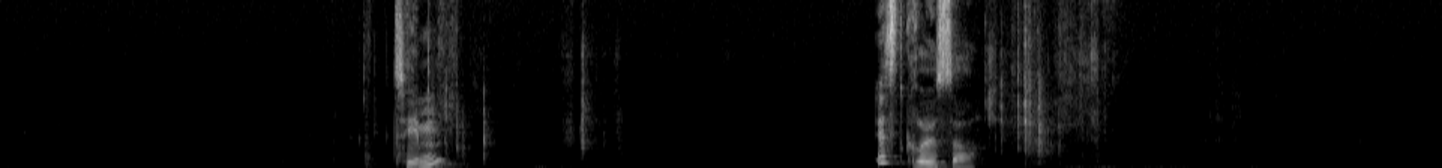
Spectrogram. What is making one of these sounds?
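Paper cards are set down and slid softly on a surface.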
